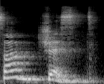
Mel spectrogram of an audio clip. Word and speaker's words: suggest: الجي الاولانيه بتنطق زي الدي كده suggest، اوكي، لكنها دي، اوكي، suggest.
